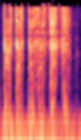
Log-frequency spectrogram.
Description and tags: A voice sound effect useful for smaller, mostly evil, creatures in all kind of games.
Voices, arcade, goblin, Speak, kobold, gamedeveloping, indiegamedev, sfx, RPG, voice, videogames, gaming, indiedev, imp, fantasy, Talk, minion, small-creature, game, gamedev, vocal, videogame, games, creature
